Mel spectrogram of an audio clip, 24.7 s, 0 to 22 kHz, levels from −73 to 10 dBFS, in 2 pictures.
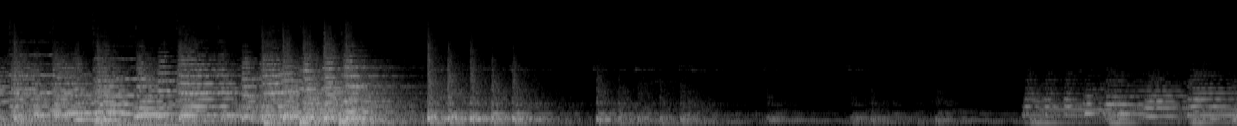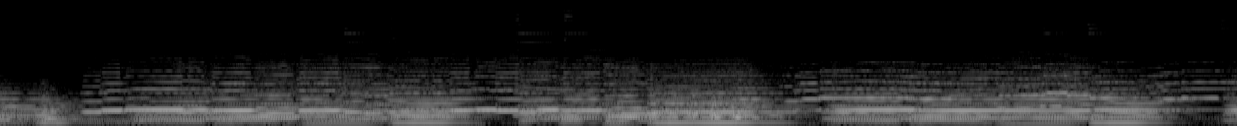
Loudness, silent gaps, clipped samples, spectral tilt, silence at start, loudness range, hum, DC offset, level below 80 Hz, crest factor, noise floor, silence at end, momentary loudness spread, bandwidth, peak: -30 LUFS; none; under 0.1%; -7.5 dB/octave; 0 s; 20 LU; none; under 0.1%; -46 dBFS; 20 dB; -57 dBFS; 0 s; 16 LU; 15 kHz; -10 dBFS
